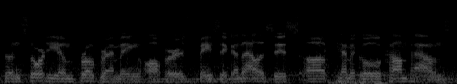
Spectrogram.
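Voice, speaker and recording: An actor playing a male medical care robot who speaks in flat, formal machine phrasing with polite but blunt bedside commands. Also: medium pitch, moderate pace, creaky. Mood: clinical. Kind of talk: video game voice acting. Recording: game audio with steady background noise.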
